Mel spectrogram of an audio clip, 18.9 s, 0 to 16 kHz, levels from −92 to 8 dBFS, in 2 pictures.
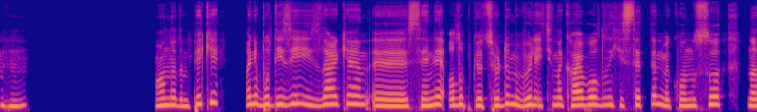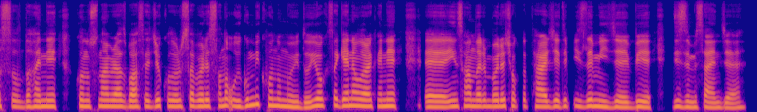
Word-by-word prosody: Hı 230 - -1
hı. 205 +3 -2 1.6
Anladım. 220 -2 +1
Peki, 320 +4 +2 0.3
hani, 260 -1 +2
bu 260 -3 +2
diziyi 260 +2 +2
izlerken, 265 +4 +1
eee, 205 -1 +4
seni 220 +5 +3
alıp 225 +4 0
götürdü 225 +3 +1
mü? 250 -6 +2
Böyle, 240 -1 +3
içinde 245 +3 -3
kaybolduğunu 235 +2 +2
hissettin 245 +4 -1
mi? 220 -5 0
Konusu 215 +6 +1 0.3
nasıldı? 190 -4 -2
Hani, 195 +1 +1 0.2
konusundan 200 0 -1
biraz 195 -1 +1
bahsedecek 195 +1 -1
olursa, 195 +1 -1
böyle, 200 +1 +2
sana 210 +3 -3
uygun 205 +4 0
bir 270 - +1
konu 220 -3 -1
muydu? 175 -4 0
Yoksa 220 +2 0
genel 220 +1 +1
olarak, 205 -1 +1
hani, 205 0 +2 0.3
eee, 180 -1 +2
insanların, 200 0 -1
böyle, 200 +1 +1
çok 205 -1 -7
da - - -6
tercih 190 +1 0
edip 195 0 -5
izlemeyeceği 185 -4 0
bir 180 -3 +1 0.3
dizi 185 -2 -2
mi, 170 - -3
sence? 165 -1 -3
205 Hz, 150 wpm, -22 LUFS, 195-230 Hz, 1.6 s, eee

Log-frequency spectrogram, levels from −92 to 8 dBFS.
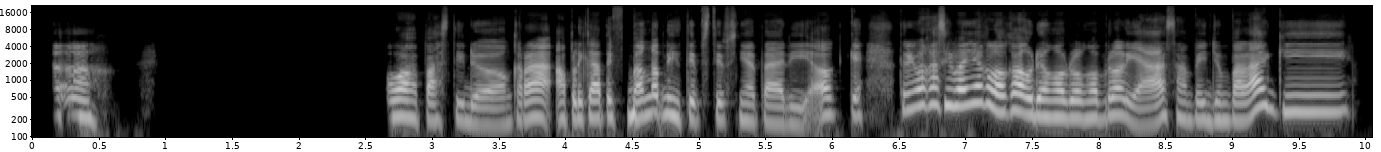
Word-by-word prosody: Heeh. 240 -3 -4 2.1
Wah 225 0 +4
pasti 195 0 -5
dong, 165 -2 -4
karena 215 +5 +2
aplikatif 215 +2 -1
banget 230 +4 +2
nih 250 -3 -2
tips-tipsnya 200 -1 -7
tadi. 170 -2 -4
Oke, 240 0 -2 0.2
terima 325 +5 0
kasih 365 -1 +1
banyak 375 +3 +6
loh 280 -4 +6
Kak, 280 -3 +7
udah 230 -2 +1
ngobrol-ngobrol 220 +2 0
ya, 165 +4 -1
sampai 200 -3 -8
jumpa 195 -1 -2
lagi. 275 - -1
220 Hz, 130 wpm, -23 LUFS, 200-270 Hz, 2.1 s, Kak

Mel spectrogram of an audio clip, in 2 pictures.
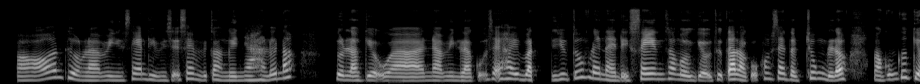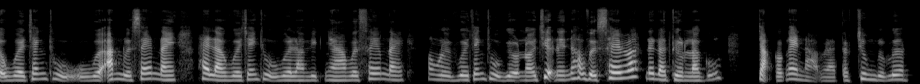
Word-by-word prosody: Có, 195 +10 -1
thường 260 -8 -1
là 185 -1 -2
mình 190 0 -8
xem 245 +5 -3
thì 215 -3 -5
mình 190 0 -10
sẽ - - -5
xem 255 +1 -4
với 200 - -8
cả 220 0 -3
người 190 -1 -4
nhà 200 +2 -3
luôn 245 +4 -2
á. 305 - +1 0.4
Thường 225 -4 +1
là, 190 -1 +2
kiểu, 190 -1 -2
à, 175 0 +3
nhà 185 0 -2
mình 185 0 -8
là 175 -1 +1
cũng 200 - -10
sẽ - - -1
hay 260 -1 0
bật 215 -3 +1 0.2
YouTube 295 +8 -5
lên 265 -3 -1
này 195 -3 -1
để 180 - -4
xem, 250 +4 +1
xong 255 -2 -2
rồi, 200 -3 0
kiểu, - - +1
thực - - -5
ra 240 - +10
là 210 -3 +3
cũng - - -6
không 275 -2 -9
xem 260 0 0
tập 200 -3 -2
trung 280 -2 -4
được 190 - +1
đâu, 220 - +6 0.3
mà 205 -2 -1
cũng 230 +3 -5
cứ, 325 - -2
kiểu, 290 - +3
vừa 195 0 +2
tranh 250 +5 -2
thủ 255 - -5
vừa 190 - +1
ăn 240 +5 +7
vừa 205 - +1
xem 255 +5 +1
này, 210 -1 +4 0.2
hay 250 -3 +6
là 200 -3 +6
vừa 195 +1 -1
tranh 230 +4 -3
thủ 225 -7 -3
vừa 195 0 +1
làm 190 -1 -1
việc 195 0 -6
nhà 190 -1 0
vừa 195 0 -1
xem 255 +4 -2
này, 210 -2 0 0.2
xong 235 -2 -6
rồi 200 -2 -2
vừa 205 +2 0
tranh 245 +3 -3
thủ, 245 -8 -2
kiểu, 185 -2 +2
nói 190 +1 0
chuyện 195 - +5
với 210 - 0
nhau 265 0 0
vừa 225 -4 +4
xem 275 +5 +5
á, 335 +3 +6
nên 260 -1 +1
là 215 -2 +4
thường 205 -2 +1
là 185 0 +2
cũng 220 +8 -7 0.4
chẳng - - +5
có 180 - -2
ngày 245 0 +5
nào 185 -6 -9
là 170 0 -7
tập 185 +2 -9
trung 240 -5 -3
được 195 -1 -4
luôn. 220 -1 0
210 Hz, 310 wpm, -25 LUFS, 190-250 Hz, 0.4 s, ra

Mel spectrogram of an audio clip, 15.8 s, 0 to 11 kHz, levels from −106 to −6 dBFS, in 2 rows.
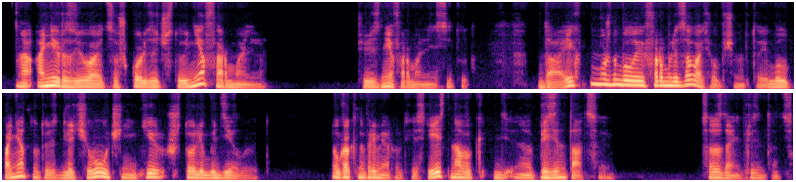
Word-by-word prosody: а, 115 -2 +1
они 140 +3 +7
развиваются 110 -3 +1
в - - -10
школе 110 -2 0
зачастую 105 +1 -1
неформально, 100 - 0 0.9
через 100 0 -3
неформальный 95 -5 -3
институт. 90 - -14 0.7
Да, 100 -1 -4
их 145 +3 +1
можно 195 -3 +3
было 170 -3 +6
и 160 - +6
формализовать 150 - +2
в - - -9
общем-то, - - -12
и - - -6
было 105 +1 0
понятно, 125 - 0
то 100 - -12
есть 90 0 -7
для 105 +1 -1
чего 140 +7 +2
ученики 125 0 0
что-либо 110 -3 -1
делают. 100 -2 -5 0.7
Ну - - +2
как, - - +2
например, 115 -4 -1
вот 90 - -14
если 90 +5 -2
есть 155 +2 +4
навык 115 -3 -1
де 100 -1 -6
н 105 -4 -5
презентации, 110 -2 -2 0.9
создания 100 -3 -4
презентации, 95 0 -13
110 Hz, 150 wpm, -23 LUFS, 100-125 Hz, 0.9 s, они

